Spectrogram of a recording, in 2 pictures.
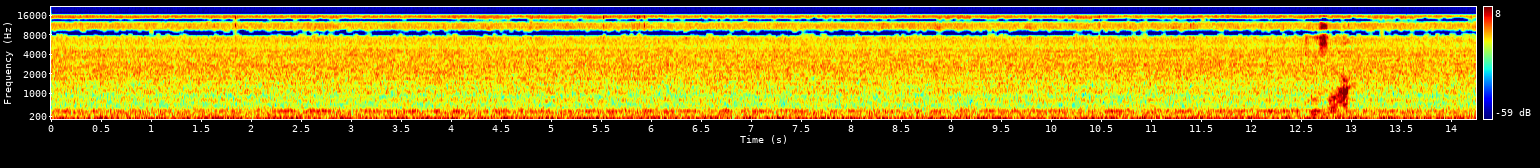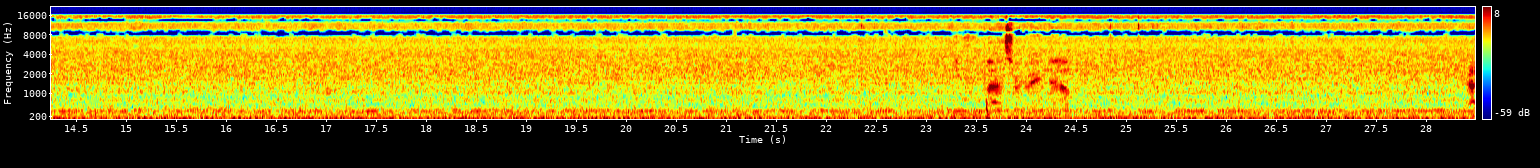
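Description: Steady low drone of a running commercial air-conditioning unit and its machinery, an even hum with constant low tones that does not change.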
